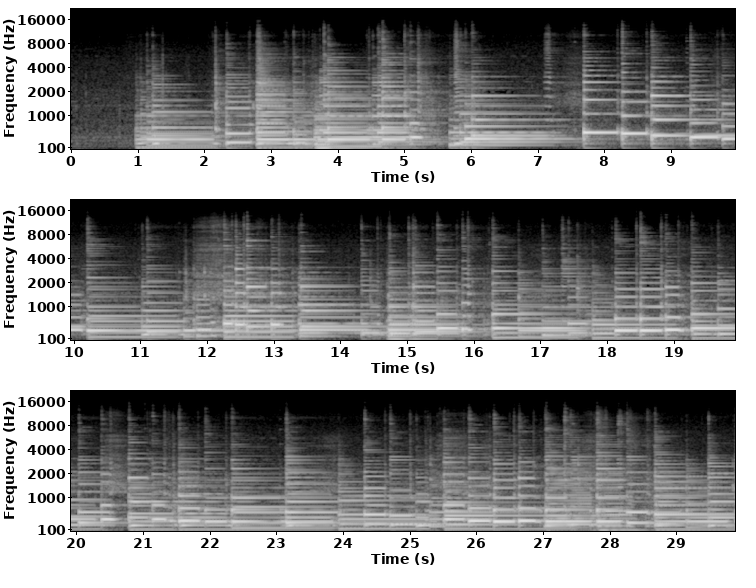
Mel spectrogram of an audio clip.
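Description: Solo nylon-string classical guitar, fingerpicked: a melody over bass notes, each note plucked and ringing out. It starts about a second in.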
